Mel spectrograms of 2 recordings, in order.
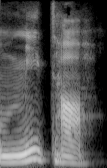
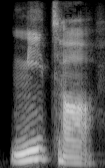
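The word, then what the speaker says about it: Mitter: Que sería m i doble t e r, vamos a pronunciarla como mita con una a centralizada, mita y note que esa a es más grave, no suena como esa de marina, que marina ahí como si supiera el a en el isva.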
